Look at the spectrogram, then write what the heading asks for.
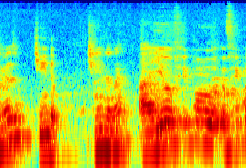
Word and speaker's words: Tyndale: Como é que se pronuncia mesmo? Tyndale.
